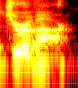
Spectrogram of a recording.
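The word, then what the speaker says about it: DURAVR: that question so um you pronounce it as juravar okay the other question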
